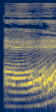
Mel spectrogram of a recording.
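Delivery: loud, drawn-out "A" standing alone; "A" held long and strong for pupils; single beaten syllable. Shown as a demonstration. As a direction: punch out "A" as one clapped beat. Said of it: "et je frappe".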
